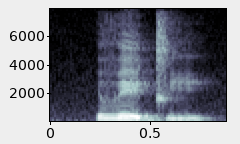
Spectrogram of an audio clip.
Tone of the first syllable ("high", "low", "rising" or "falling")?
falling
